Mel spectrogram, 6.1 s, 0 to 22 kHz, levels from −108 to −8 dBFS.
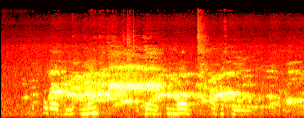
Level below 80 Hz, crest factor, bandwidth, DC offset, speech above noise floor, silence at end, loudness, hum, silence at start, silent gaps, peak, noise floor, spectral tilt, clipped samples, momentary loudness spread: -56 dBFS; 14 dB; 12.5 kHz; under 0.1%; 25 dB; 0 s; -13 LUFS; none; 0.45 s; none; 0 dBFS; -39 dBFS; -6 dB/octave; under 0.1%; 17 LU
